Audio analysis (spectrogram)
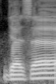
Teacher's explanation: Karena di sini ada bacaan namanya mad wajib muttasil, yaitu adanya mad yang disebabkan karena adanya hamzah yang terletak setelah huruf mad. Dan dia wajib kita panjangkan 4 atau 5 harakat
